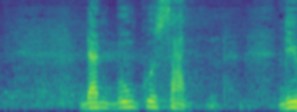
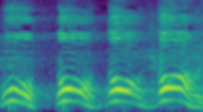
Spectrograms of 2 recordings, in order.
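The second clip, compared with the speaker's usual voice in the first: put-on child whimpering; 9 semitones higher than usual. Child whimpering about hard chicken.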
